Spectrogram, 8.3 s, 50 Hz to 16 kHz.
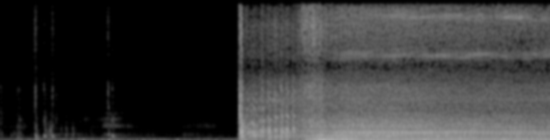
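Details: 1998 Ford Triton 5.4 two-valve V8, after replacing a bad coil that set no codes, with a vacuum line still off: short starter whir, then catches and settles into a steady, even idle with no stumble or miss; normal start and idle.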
